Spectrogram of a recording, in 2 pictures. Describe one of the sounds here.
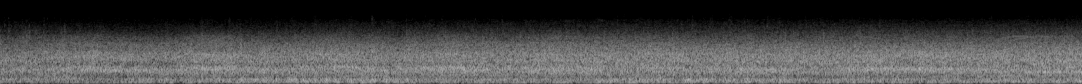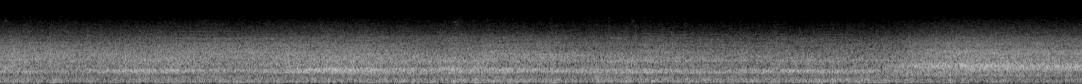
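A large stadium crowd cheers and roars steadily, swelling louder near the end.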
